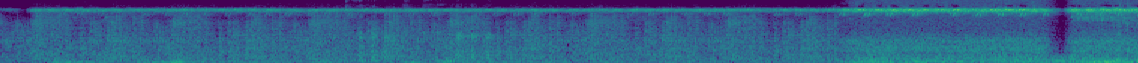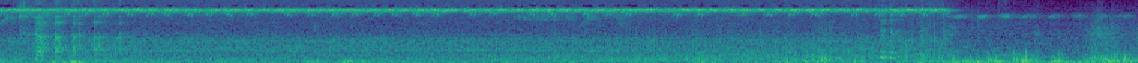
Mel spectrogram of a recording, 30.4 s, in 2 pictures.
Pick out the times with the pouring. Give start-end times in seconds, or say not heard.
not heard.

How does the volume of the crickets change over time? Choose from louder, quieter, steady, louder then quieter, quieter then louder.
louder.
